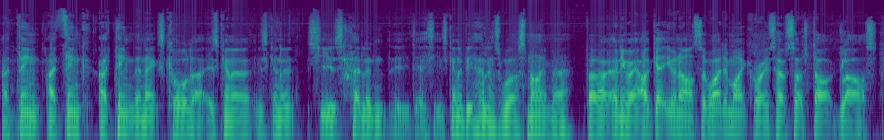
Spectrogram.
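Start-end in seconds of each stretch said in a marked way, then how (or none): none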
